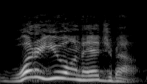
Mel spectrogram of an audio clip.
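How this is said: It is said in a dramatic, harsh way.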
